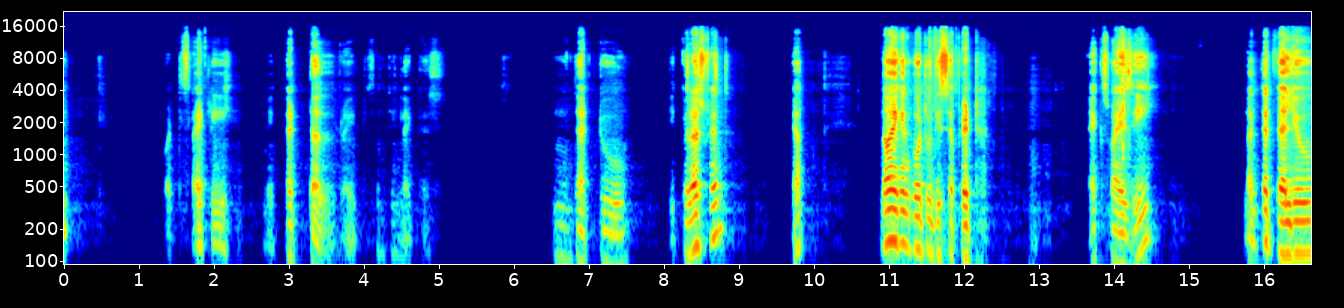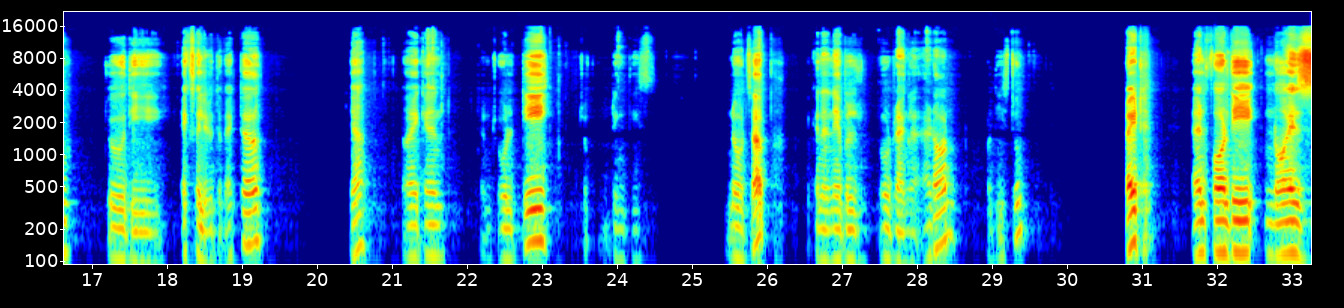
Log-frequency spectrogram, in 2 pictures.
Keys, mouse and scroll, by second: 1.8 click, 3.1-4.2 drag, 5.4 click, 6.3-8.4 drag, 10.7-11.5 shift+middle drag, 11.5 shift+a, 14.2 shift+a, 16.3 click, 18.2 click, 19.5-20.6 shift+middle drag, 20.6 shift+a, 20.9 click, 21.5 click, 22.0 ctrl+t, 23.0 shift+middle click, 23.4 click, 24.4 Delete, 24.8 click, 25.9 click, 27.8 click, 28.7 click, 29.5-29.9 drag, 29.9-32.7 shift+middle drag, 32.7-33.1 drag, 32.7-33.0 shift+scroll down 1, 33.0-33.2 scroll up 3.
